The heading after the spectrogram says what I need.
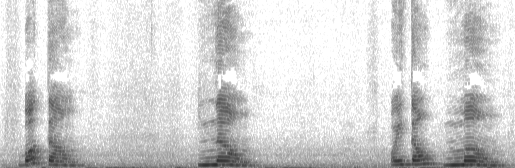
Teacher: é como se a gente estivesse falando com a ajuda do nosso nariz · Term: som nasal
